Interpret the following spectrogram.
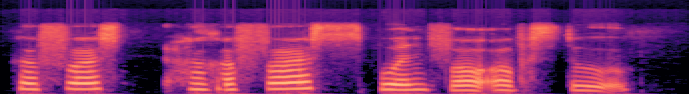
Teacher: So instead of saying first a spoonful, it's first spoonful. Okay, no T sound, only one S sound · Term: T literally disappears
